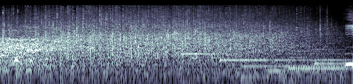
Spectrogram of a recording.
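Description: Studio audience applauding, loudest at first and dying away towards the end, with soft background music underneath.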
